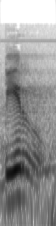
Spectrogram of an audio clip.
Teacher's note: Bir, ba yang nipis, ra yang tebal.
